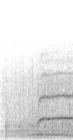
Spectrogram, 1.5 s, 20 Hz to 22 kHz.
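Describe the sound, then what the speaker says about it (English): Audience applause for the newly named 14th president of the University of Oklahoma at a press conference, a dense, steady round of clapping that swells after a brief quieter start and holds strongly, with a few tonal streaks running through it. "Big round of applause for the 14th President of the University of Oklahoma, President James Gallogly"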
